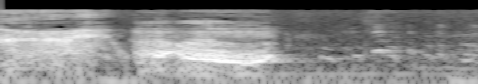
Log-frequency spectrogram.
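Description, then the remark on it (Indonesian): A person imitates spitting with their voice, making a throaty hawking noise in two close bursts before it trails off into quiet. “Spitting sound.”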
